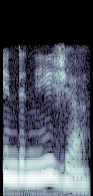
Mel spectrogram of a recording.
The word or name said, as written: Indonesia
